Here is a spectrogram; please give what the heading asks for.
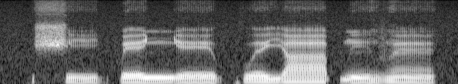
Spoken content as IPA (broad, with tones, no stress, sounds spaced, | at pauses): ʃ iː˨ k͡p e˧ ɲ eː˨ kʷ e˦ j aː˦ ɓ ĩ˨ v ɛ̃˦˨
